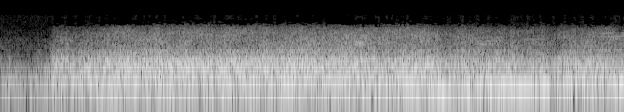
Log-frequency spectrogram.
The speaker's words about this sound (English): Engine start completed.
